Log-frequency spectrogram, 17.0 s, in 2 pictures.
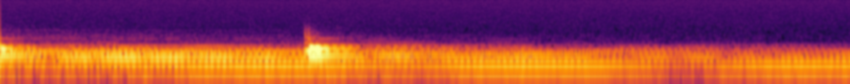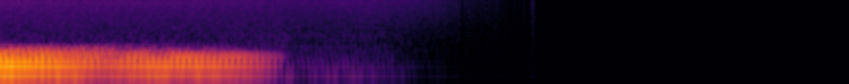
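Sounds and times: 
solo piano: 0.0 - 10.8.

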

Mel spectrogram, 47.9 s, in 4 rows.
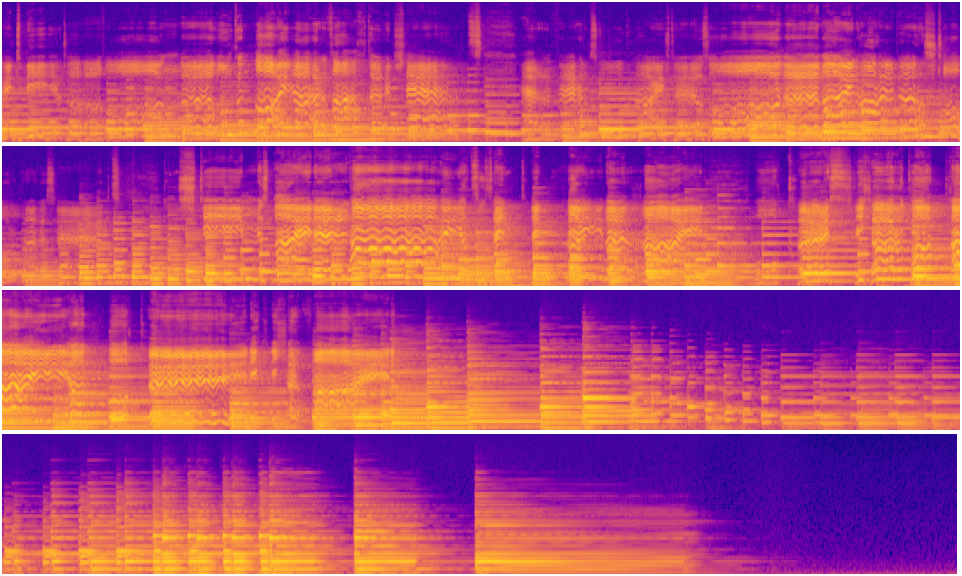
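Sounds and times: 
person singing: 0.0 - 29.5
piano: 0.0 - 47.8.

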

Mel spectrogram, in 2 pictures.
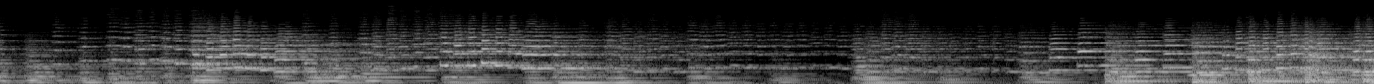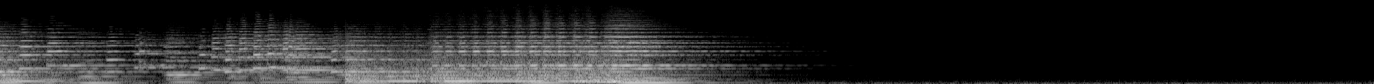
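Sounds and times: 
trumpet: 0.0 - 7.9, 8.5 - 21.7
basso continuo: 0.0 - 21.5
string section: 0.0 - 21.6.

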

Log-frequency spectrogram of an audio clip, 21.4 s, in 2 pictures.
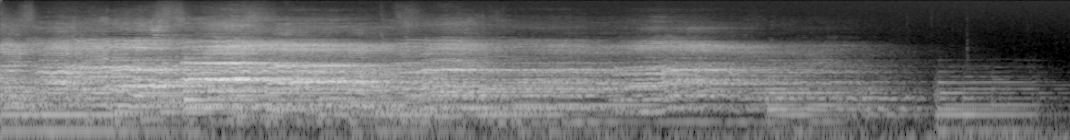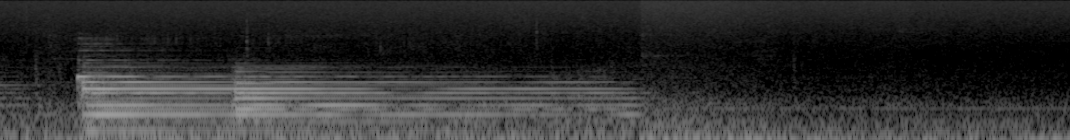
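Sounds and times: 
mixed voice quartet singing: 0.0 - 9.2
piano: 0.0 - 18.5.

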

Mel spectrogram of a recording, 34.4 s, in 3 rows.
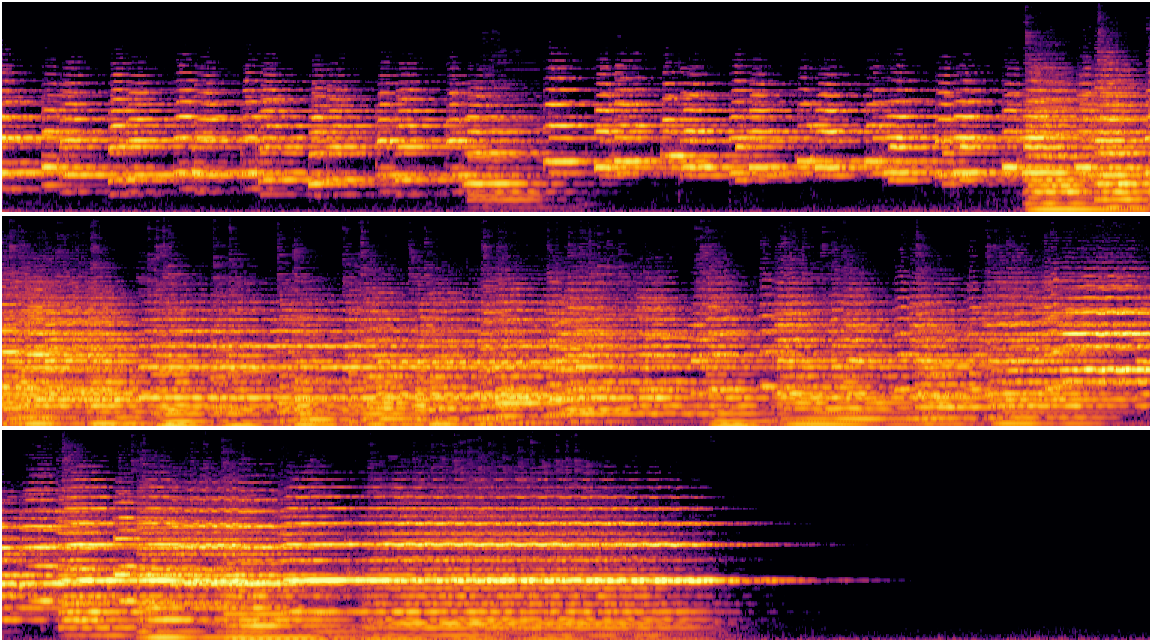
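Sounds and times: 
trumpet: 0.0 - 31.1
continuo: 10.2 - 30.6
strings: 10.2 - 30.8.

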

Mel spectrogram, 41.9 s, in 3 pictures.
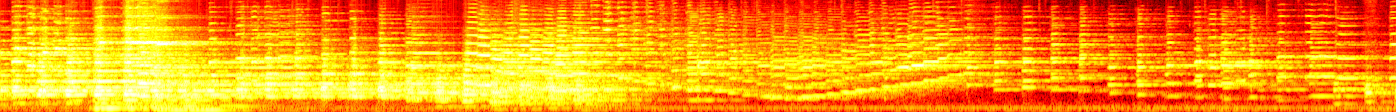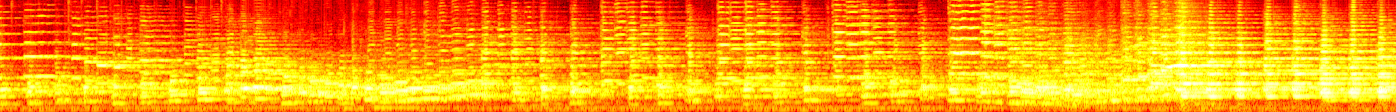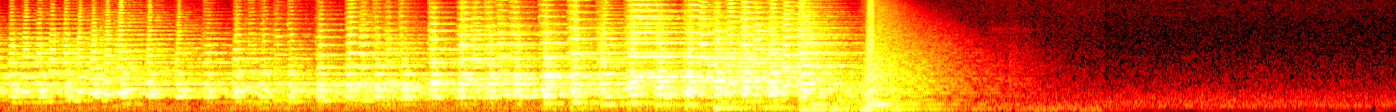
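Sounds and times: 
orchestra playing a toccata: 0.0 - 7.3, 13.2 - 37.7.

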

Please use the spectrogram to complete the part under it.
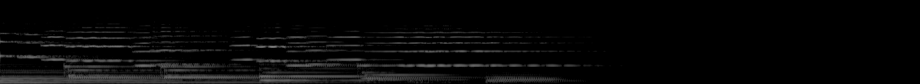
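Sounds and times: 
piano accompanying a folk dance: 0.0 - 6.2
violin playing a folk dance: 0.0 - 6.3.

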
